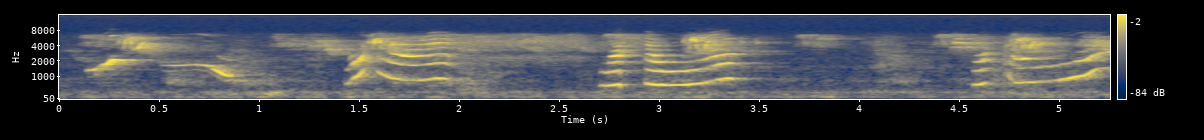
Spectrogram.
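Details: Parrot imitating mummy and papa: a series of about five speech-like harmonic utterances, with falling and arching contours and short gaps between them.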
